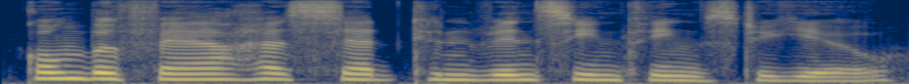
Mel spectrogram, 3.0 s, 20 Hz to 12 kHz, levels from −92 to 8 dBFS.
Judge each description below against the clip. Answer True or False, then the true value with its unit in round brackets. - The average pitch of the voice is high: True (200 Hz)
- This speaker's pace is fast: False (140 wpm)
